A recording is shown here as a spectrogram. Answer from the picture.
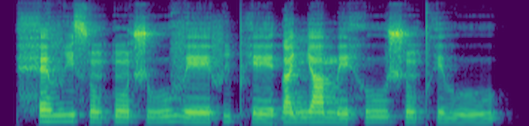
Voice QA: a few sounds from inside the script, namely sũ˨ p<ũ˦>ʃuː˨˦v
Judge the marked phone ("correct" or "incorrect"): incorrect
